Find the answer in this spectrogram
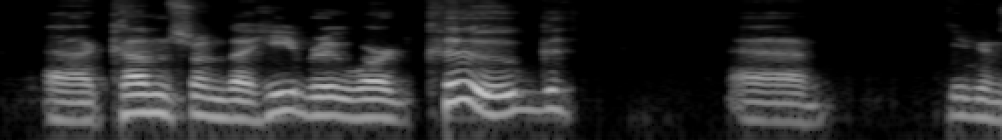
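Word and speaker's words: חוג: That's in the English language, but it's pronounced Kug.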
